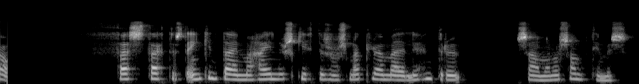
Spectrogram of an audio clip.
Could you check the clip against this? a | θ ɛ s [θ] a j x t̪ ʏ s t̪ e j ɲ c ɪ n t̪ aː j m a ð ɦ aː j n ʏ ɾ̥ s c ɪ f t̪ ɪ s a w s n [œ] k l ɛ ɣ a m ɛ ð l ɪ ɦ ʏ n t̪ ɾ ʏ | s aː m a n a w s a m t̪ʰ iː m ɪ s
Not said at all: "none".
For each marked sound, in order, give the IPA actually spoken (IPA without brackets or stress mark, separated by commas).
θ, œ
